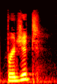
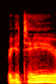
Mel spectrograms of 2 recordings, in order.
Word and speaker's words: Brigitte: Oh, Bridget? – It's Brigitte or something like that. It's not right. That's Brigitte. Not right. Brigitte. Yeah. – It's like Brigitte.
